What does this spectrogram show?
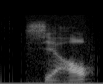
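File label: "xiao", Chinese, third tone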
